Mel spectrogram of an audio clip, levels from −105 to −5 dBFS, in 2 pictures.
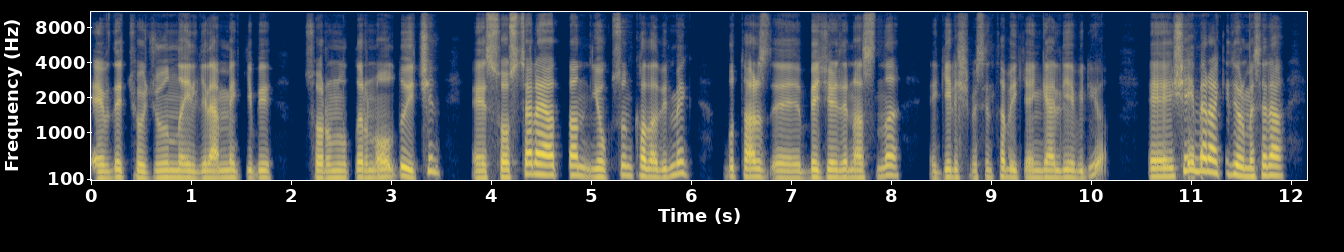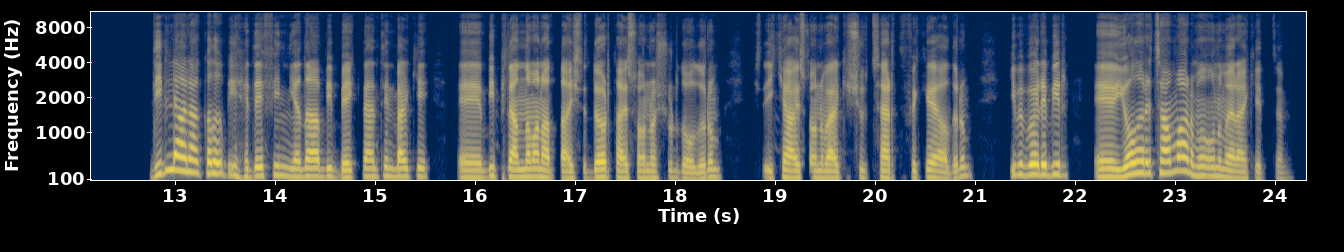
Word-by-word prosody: evde 130 +3 +1
çocuğunla 135 0 -1
ilgilenmek 135 +1 0
gibi 135 -1 -3 0.3
sorumlulukların 135 +1 -2
olduğu 75 - +2
için, 230 - -2 0.3
eee, 130 0 0
sosyal 145 +9 +1
hayattan 185 -3 +4
yoksun 150 +4 -2
kalabilmek 165 +4 0 0.3
bu 160 +1 -4
tarz, 150 -2 +1
eee, 130 -1 -2
becerilerin 140 +1 0
aslında, 155 +6 -1 0.3
eee, 125 - -10
gelişmesini 140 +1 -6
tabii 145 -2 -2
ki - - -12
engelleyebiliyor. 135 -1 -2 0.4
Eee, 155 +1 +3
şeyi 215 - +1
merak 240 -4 +4
ediyorum; 185 -4 +3
mesela, 175 +3 +2 0.9
dille 275 +9 +3
alakalı 220 -5 +4
bir 180 - -3
hedefin 170 +3 -1
ya 155 0 -1
da 160 -1 +3
bir 155 -3 -3
beklentin 150 +3 -1
belki, 155 0 0 0.3
eee, 140 0 0
bir 170 - -2
planlaman 150 +1 +2
hatta, 135 -1 +1
işte, 120 -1 -9
"4 145 +1 +3
ay 130 -1 +2
sonra 130 0 -3
şurada 130 0 -9
olurum." 120 +6 -3 0.3
işte, - - -12
"2 135 +3 -2
ay 130 -1 +3
sonra 135 0 -4
belki 130 -1 +1
şu 135 - -10
sertifikayı 135 +1 -2
alırım." 170 +10 -4 0.4
gibi 195 -1 -3
böyle 190 -1 +6
bir, 195 -3 -1 0.3
eee, 150 - 0
yol 180 +8 +6
haritan 220 +1 +3
var 265 -1 +4
mı? 180 -4 0
Onu 165 -1 -1
merak 125 -3 -1
ettim. 120 -1 -14
145 Hz, 160 wpm, -21 LUFS, 135-175 Hz, 0.9 s, böyle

